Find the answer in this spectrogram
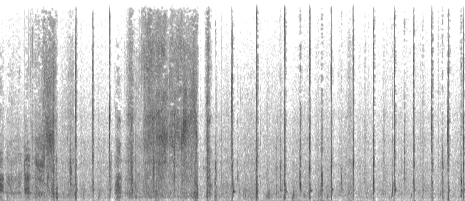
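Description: Close-up eating sounds of a person biting into and chewing grilled pork rib: a quick, irregular run of wet smacking and chewing clicks, with a longer rasping stretch about two seconds in.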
